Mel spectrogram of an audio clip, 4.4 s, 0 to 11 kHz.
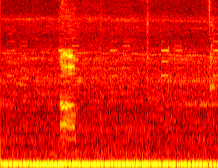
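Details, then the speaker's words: GM LS1 V8 with a recurring high-idle problem after over about 50% throttle, suspected throttle position sensor, restarted after a drive: steady deep idle, even low rumble, no hunting, settled around 1,000 rpm. "Yeah, there it goes. It's settled down to about normal, around that 1,000 mark."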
